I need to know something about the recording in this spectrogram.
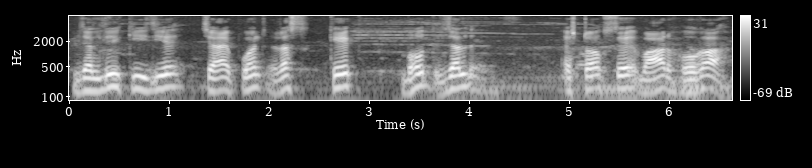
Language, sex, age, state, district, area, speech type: Urdu, male, 30-45, Bihar, Saharsa, rural, read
